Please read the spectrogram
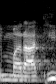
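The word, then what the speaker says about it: Mahratta: और एक और पेपर था मराठा के नाम से, इंग्लिश में वैसे स्पेलिंग कुछ ऐसी होती है बट हिंदी में से मराठा पढ़ते हैं, और ये न्यूज़पेपर इंग्लिश में स्टार्ट किया गया था।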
